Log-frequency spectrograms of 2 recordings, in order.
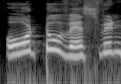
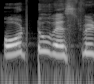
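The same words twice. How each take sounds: First: "Ode to West Wind" drawn out slowly, each word weighted; slow emphatic title. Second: Said in the usual way. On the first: Shown as a demonstration. Teacher repeats the poem title for students, slow and emphatic. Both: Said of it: "Ode to West Wind repeated".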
